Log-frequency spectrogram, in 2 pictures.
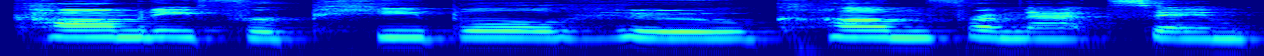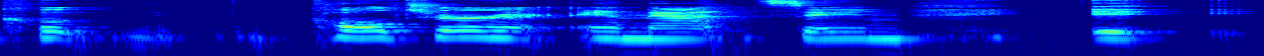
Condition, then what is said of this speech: Stuttering. Like, I am a stand-up comic who stutters and has dyslexia, and I've loved comedy my entire life, and that's why I have the book out now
